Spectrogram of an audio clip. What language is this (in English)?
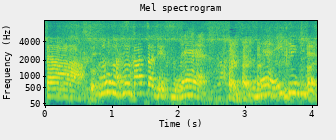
Japanese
